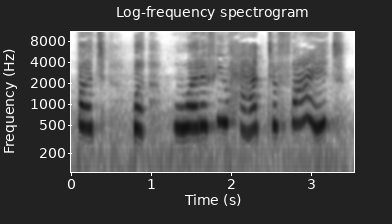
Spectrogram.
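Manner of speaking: high alarmed Lancer voice; shocked Lancer. Acted. Lancer horrified at Susie's talk of fighting, high. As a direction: squeak it out in alarm. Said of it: "Lancer's face is shocked".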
